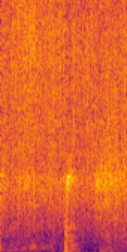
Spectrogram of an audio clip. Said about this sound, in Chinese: 看，这个鱼煎得到位吧？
